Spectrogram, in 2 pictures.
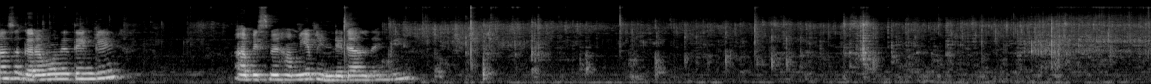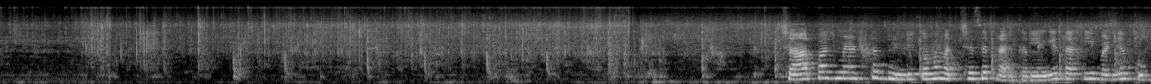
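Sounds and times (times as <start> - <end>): spatula stirring and scraping: 1.7 - 2.3, 3.9 - 10.7, 13.8 - 23.0
okra sizzling in hot oil: 3.8 - 23.0.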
